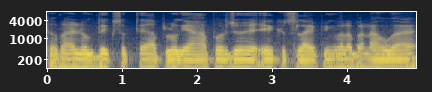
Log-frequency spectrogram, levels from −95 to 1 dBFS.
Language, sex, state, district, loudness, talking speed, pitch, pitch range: Hindi, male, Chandigarh, Chandigarh, -15 LUFS, 220 wpm, 100 Hz, 100-105 Hz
